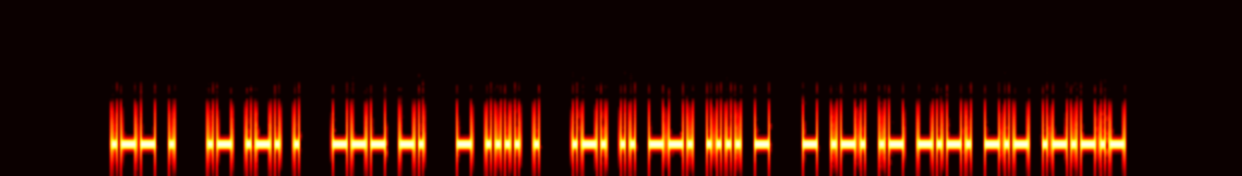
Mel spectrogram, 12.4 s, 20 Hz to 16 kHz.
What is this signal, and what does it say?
Morse code, heard as a keyed tone, about 25 wpm, 700 Hz. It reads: WE ARE ON THE RIGHT TRACK.
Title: Sentences from Top 1100 Words 25wpm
